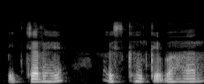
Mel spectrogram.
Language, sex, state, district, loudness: Hindi, male, Odisha, Khordha, -22 LUFS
